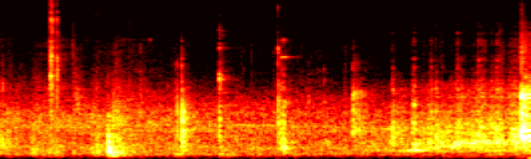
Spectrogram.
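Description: A sewing machine stitches around a piece of fabric in a studio, with short bursts of mechanical running broken by brief pauses, fairly faint and close.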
